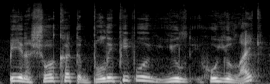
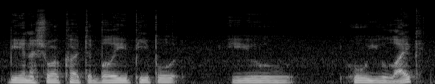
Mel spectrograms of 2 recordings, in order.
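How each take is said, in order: First: It is read in a changed, put-on tone. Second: It is read in the speaker's ordinary voice.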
